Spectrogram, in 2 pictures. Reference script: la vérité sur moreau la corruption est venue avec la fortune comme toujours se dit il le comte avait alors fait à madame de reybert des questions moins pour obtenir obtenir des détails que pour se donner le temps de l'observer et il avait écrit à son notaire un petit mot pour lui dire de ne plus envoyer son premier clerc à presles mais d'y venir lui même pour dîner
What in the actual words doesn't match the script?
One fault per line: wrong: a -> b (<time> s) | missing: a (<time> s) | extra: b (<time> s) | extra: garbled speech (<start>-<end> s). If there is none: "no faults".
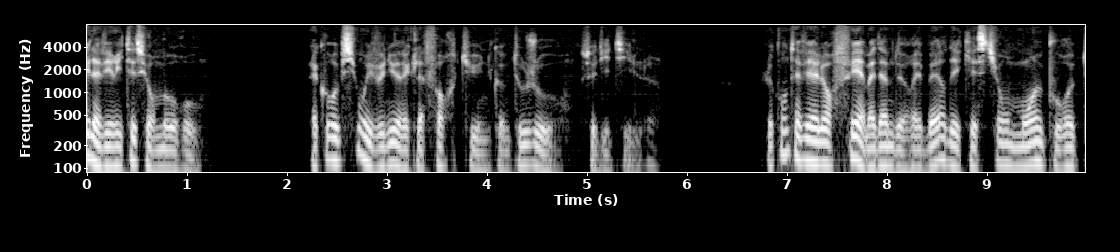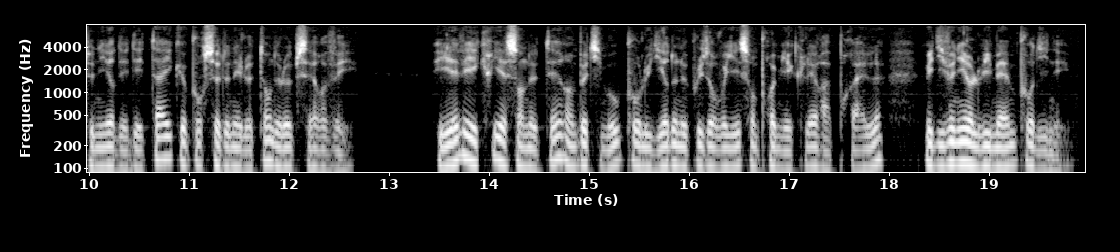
missing: obtenir (10.3 s)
